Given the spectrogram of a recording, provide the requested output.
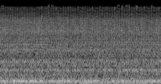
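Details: Suzuki Alto 12 model with hard cold starts, misfire code P0301 and hunting rpm, now started cold after adjusting jammed tappets: steady, even low idle hum with no skips, no codes returned; normal idle.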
